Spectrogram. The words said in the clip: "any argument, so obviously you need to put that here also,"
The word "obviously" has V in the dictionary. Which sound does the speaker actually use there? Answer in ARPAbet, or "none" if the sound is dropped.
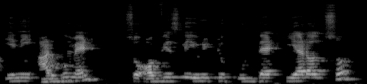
none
